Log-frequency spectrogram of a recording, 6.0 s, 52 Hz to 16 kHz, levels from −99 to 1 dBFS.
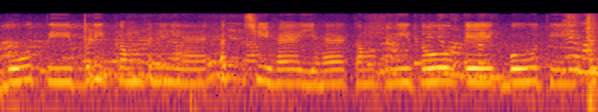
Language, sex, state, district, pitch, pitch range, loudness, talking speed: Hindi, male, Rajasthan, Bikaner, 240 Hz, 225-250 Hz, -17 LUFS, 140 wpm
